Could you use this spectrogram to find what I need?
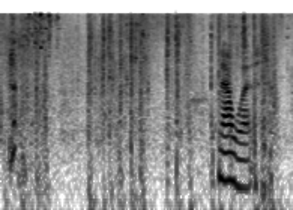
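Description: A horse's hooves thud on soft ground.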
